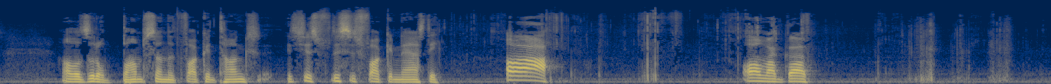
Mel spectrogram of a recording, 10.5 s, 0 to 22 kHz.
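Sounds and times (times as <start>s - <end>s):
speech: 0.6s - 5.7s, 7.4s - 8.2s
person biting and chewing broccoli: 4.4s - 10.4s.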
